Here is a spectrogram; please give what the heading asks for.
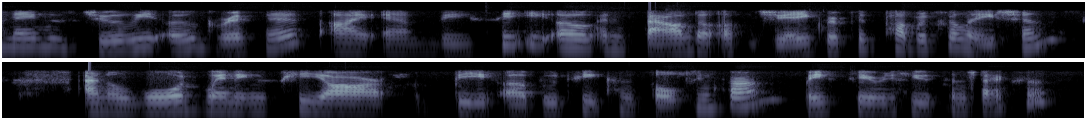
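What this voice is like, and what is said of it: British accent mixed with Southern. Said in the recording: “that accent ... born and raised in London, North London, UK. Moved here many, many years ago, but never lost the accent. So I'm a British Southerner.”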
